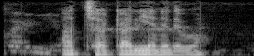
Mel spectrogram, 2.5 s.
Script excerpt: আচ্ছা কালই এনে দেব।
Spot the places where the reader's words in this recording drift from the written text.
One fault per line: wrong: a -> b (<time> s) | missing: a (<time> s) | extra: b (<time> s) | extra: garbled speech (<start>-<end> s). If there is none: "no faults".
no faults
